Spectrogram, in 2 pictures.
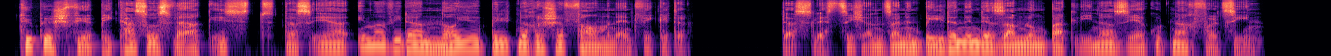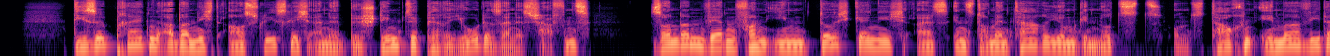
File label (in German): audioguide; batliner picasso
